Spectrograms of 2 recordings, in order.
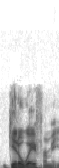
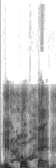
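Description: First: Said in the usual way. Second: High-pitched mock push-away; retold refusal jumping up high; insistent. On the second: Panicking guest refusing a ride from his host, insistent.

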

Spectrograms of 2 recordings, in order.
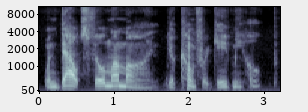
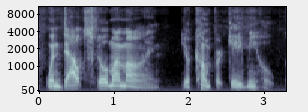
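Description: First: Slow and softer, sinking into meditation; softer slow recitation. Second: Slow, measured recitation of a psalm; slow verse recitation. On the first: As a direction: breathe the verse out softly and slowly. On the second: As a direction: recite it slowly, word by word. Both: Shown as a demonstration. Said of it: "Pronounce the word clearly and slowly".

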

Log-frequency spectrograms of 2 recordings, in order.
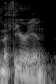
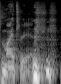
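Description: First: "Mytherian" stressed in the middle, like "Ethereum"; mistaken name pronunciation. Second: "Mythrian" with a long "my" at the start, drawn out; full-name pronunciation. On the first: Admitting an old misreading, "Mytherian" rhymed with "Ethereum". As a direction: say "Mytherian" as muh-THEER-ee-un. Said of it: "used to think it was Mytherian". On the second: Correcting a friend on a name, "Mythrian" slowly with a long i. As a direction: say "Mythrian" slowly as MYTH-ree-un, first vowel like "my". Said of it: "his name is pronounced Myth". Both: Shown as a demonstration.

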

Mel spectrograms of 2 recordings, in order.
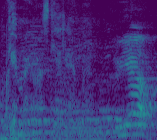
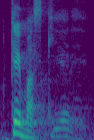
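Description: First: Hushed, breathy question to the congregation; whisper. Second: Said in the usual way. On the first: Acted. Preacher whispering to the congregation, a hushed plea. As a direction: drop to a whisper and lean in.

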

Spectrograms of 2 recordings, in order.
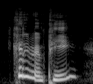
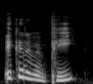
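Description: First: Higher, louder insistence on "could"; insistent. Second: High defensive blame on Pete. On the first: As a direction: push harder this time. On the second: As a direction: nudge the blame away. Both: Retold or imitated. Shifting blame, repeated.

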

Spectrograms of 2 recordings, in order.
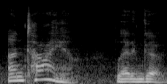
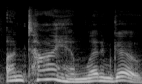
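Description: First: Said in the usual way. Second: Calling from a distance. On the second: Retold or imitated. Jesus keeps his distance from the smelly man, calling out. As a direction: call it out from well back. Jesus wasn't gonna get that close.

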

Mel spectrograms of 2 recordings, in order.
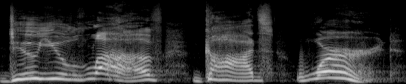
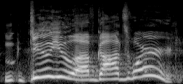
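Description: First: Slow, half-whispered question to the congregation; soft slow question. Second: Pushed up, louder and higher, urging a response; rally the crowd to answer; louder rallying question. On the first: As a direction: draw them in softly, almost a whisper. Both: Real, not acted. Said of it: "Come on".

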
